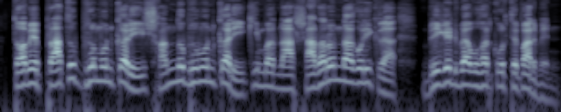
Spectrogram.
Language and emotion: Bengali, neutral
